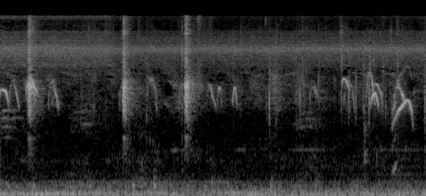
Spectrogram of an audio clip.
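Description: A brood of Welsh Harlequin ducklings with a White Chinese gosling peeping: short, high, arched peeps, several each second, with a few sharp clicks among them.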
